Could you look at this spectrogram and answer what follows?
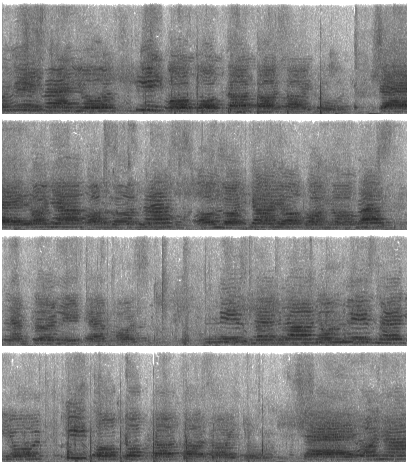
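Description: A group of young children singing a Hungarian folk song together to accompany a dance, in phrases of a few seconds with short breaks between them.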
